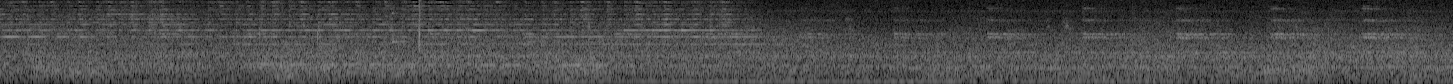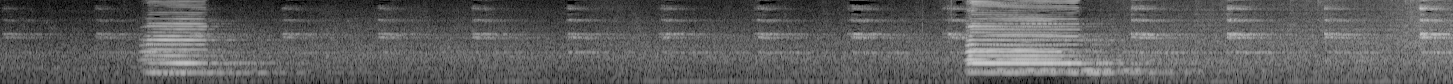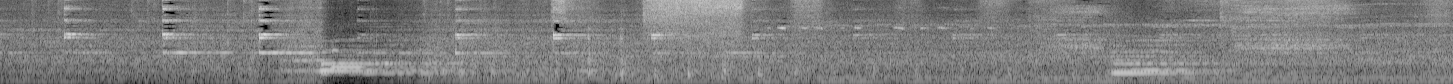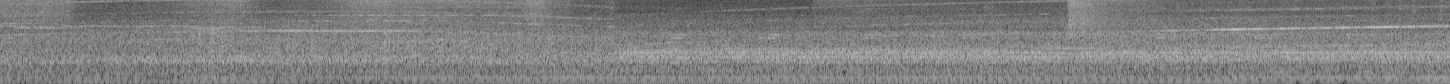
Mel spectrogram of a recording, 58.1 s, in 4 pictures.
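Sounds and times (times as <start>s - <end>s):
train wheels rumbling past: 0.0s - 58.0s
train horn blasts: 15.9s - 17.4s, 24.2s - 26.5s, 31.8s - 33.9s, 39.8s - 41.6s.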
